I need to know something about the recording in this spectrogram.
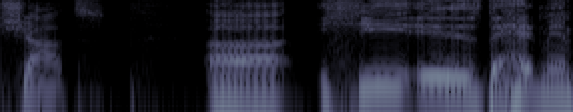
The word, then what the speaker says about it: Schatz: But then today, Aaron Schatz, spelled like Schatz, but pronounced like Shots. I always thought it was Schatz. I know, I did too, until I heard him say it for himself. And I was like, okay, it's Shots.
